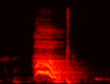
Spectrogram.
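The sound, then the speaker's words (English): A single voice imitates the sharp, breathy gasp of wedding guests, a quick rising intake of air lasting about half a second, fairly loud, ending with a small click before quiet returns. “I literally heard gasps.”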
